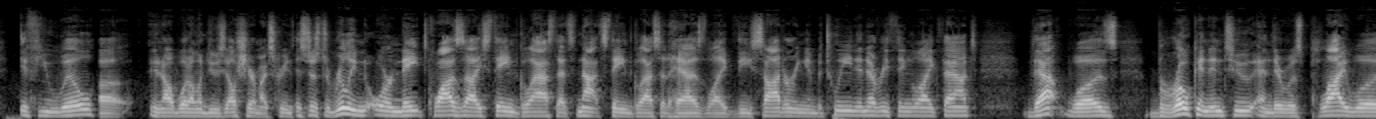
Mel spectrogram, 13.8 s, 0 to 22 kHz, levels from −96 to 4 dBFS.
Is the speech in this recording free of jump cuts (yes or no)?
no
